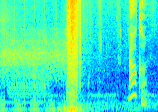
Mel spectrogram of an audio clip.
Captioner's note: static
